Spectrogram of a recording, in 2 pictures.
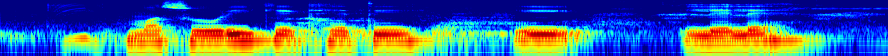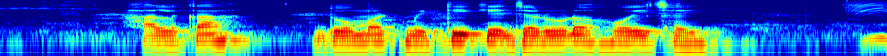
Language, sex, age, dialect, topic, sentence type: Magahi, male, 18-24, Western, agriculture, statement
